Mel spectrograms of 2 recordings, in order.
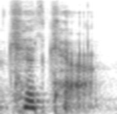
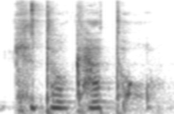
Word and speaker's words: Kit Kat: So Kit Kat, they don't call it a Kit Kat. Mm-hmm. They call it Kitto Katto, because they don't have words just end in T.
